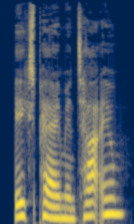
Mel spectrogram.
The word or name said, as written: eksperimentarium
